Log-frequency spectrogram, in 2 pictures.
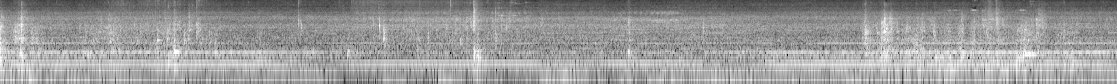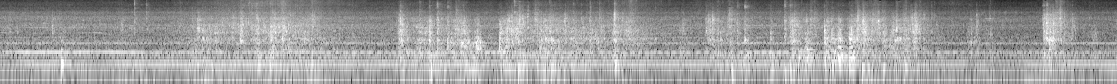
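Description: Rocks knock and scrape against an excavator bucket.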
